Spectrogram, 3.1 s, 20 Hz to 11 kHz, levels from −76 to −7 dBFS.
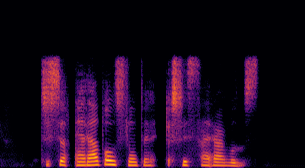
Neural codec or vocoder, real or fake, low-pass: codec, 16 kHz, 0.5 kbps, FreqCodec, larger model; fake; 7.2 kHz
